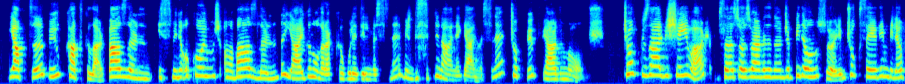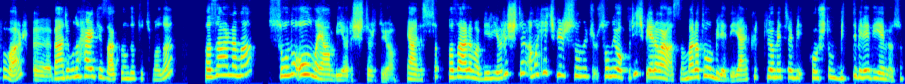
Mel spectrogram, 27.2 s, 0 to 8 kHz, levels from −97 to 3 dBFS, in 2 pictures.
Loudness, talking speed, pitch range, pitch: -28 LUFS, 165 wpm, 215-300 Hz, 265 Hz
